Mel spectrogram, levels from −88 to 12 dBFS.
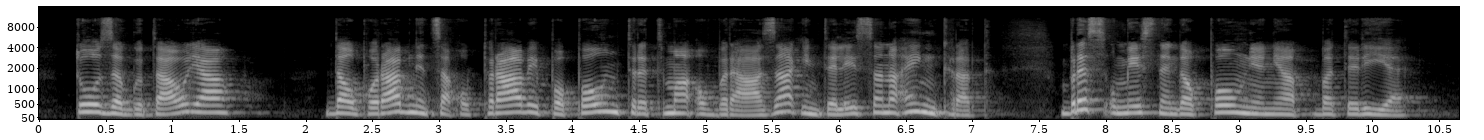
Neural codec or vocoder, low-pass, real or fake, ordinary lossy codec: codec, 24 kHz, 0.9 kbps, WavTokenizer, medium speech release version 2; 10.8 kHz; fake; none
